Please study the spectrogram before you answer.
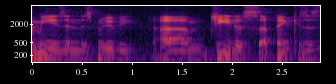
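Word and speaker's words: Zedus: Jedus, I think is his name, or Jedus. It's spelled with a Z, actually, Z-E-D-U-S, but it's pronounced with a J. So yeah, Jedus is a cool looking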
